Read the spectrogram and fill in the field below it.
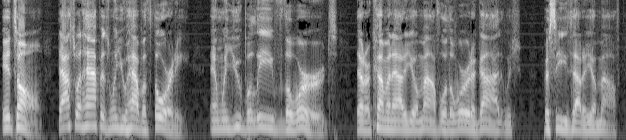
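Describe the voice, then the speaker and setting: A man co-hosting a faith broadcast, preaching in animated conversation and acting out voices from scripture stories. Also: fairly high pitch, normal speed, dry recording, soft background music.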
